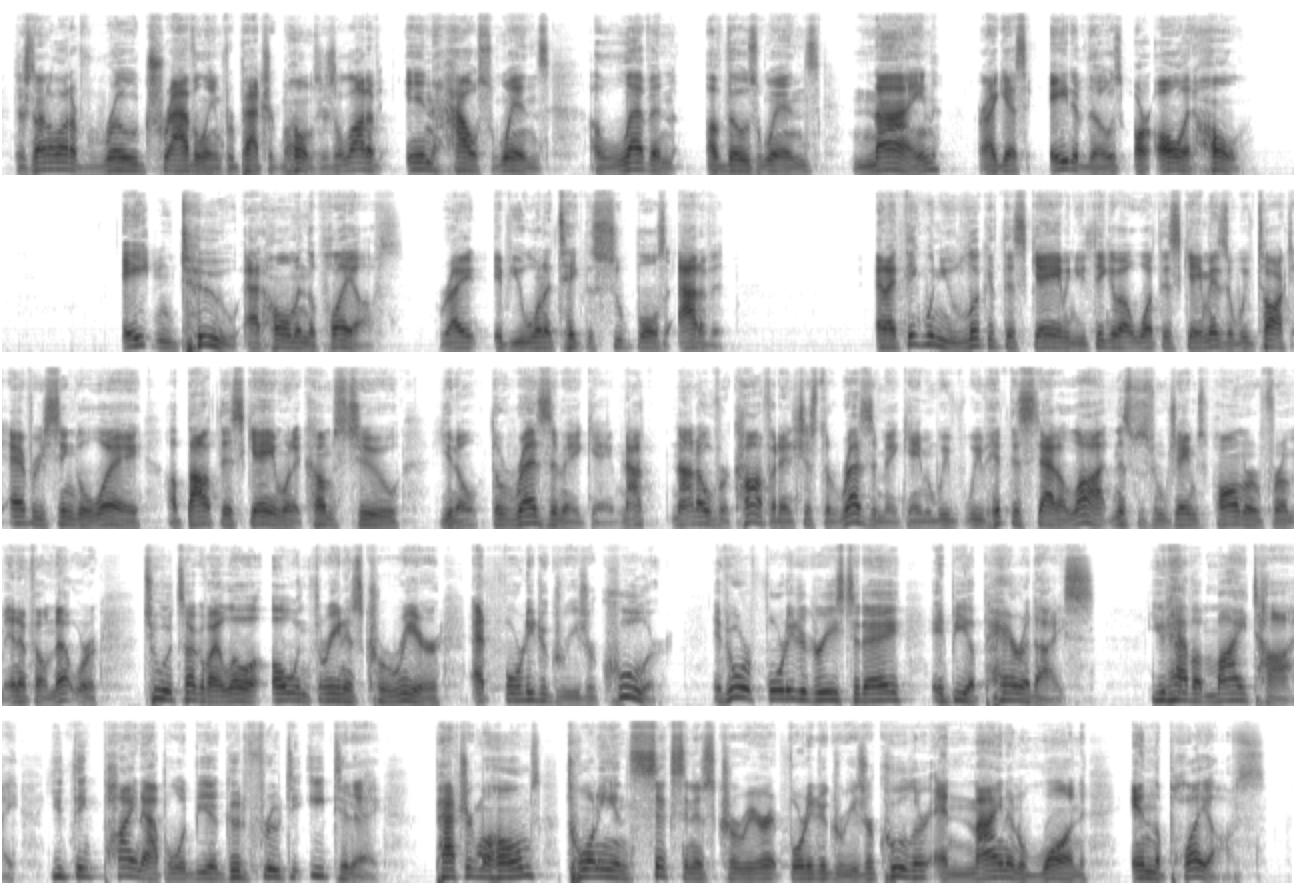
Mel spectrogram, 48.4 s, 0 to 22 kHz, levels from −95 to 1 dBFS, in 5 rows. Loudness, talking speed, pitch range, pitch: -28 LUFS, 210 wpm, 120-160 Hz, 140 Hz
